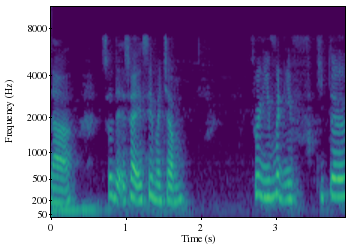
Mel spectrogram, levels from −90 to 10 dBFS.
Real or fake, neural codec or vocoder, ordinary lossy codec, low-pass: real; none; none; 7.2 kHz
